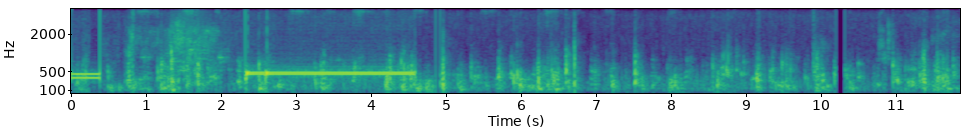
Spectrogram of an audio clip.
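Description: Telephone ringback tone during a call transfer: one long, steady, mid-pitched tone of about two seconds, preceded by a brief tone and followed by irregular, noisy line sounds.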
